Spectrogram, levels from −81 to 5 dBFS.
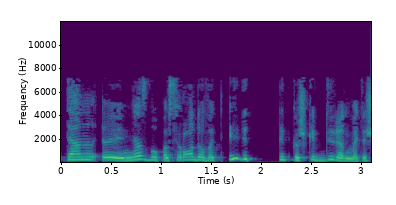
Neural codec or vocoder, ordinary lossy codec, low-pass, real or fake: codec, 16 kHz, 2 kbps, X-Codec, HuBERT features, trained on balanced general audio; MP3, 32 kbps; 7.2 kHz; fake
